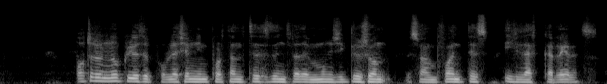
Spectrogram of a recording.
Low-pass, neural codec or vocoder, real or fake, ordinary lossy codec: 10.8 kHz; codec, 16 kHz in and 24 kHz out, 0.6 kbps, FocalCodec, streaming, 2048 codes; fake; MP3, 48 kbps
